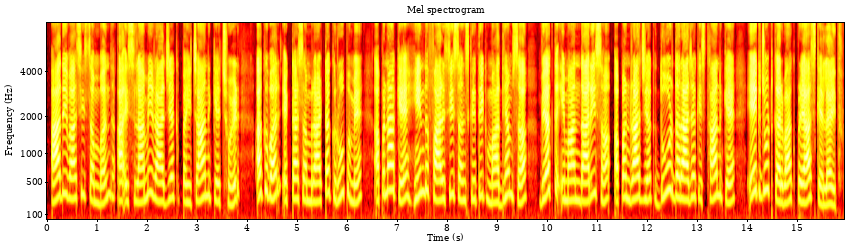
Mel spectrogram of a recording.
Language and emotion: Maithili, neutral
